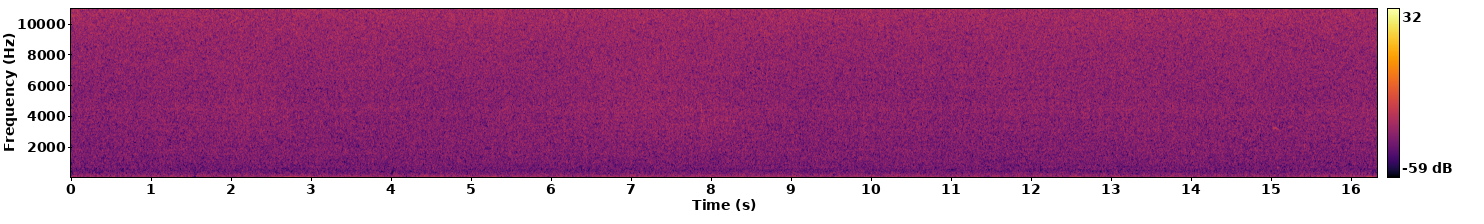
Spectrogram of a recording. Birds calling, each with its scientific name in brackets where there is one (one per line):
unidentified bird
